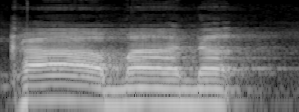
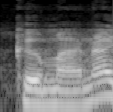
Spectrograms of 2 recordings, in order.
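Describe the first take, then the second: First: The first vowel is an open A sound. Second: The first vowel is a short E sound. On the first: This is the Sundanese way. "Bahasa orang Sundanya sama dengan fathah" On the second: This is standard Indonesian. "Itu bahasa Indonesia"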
